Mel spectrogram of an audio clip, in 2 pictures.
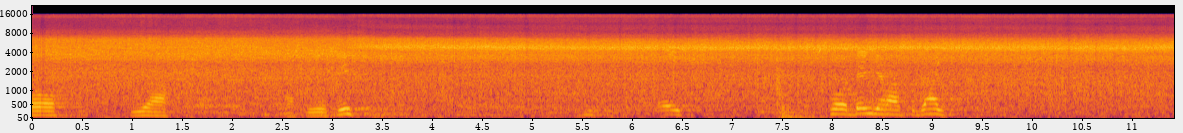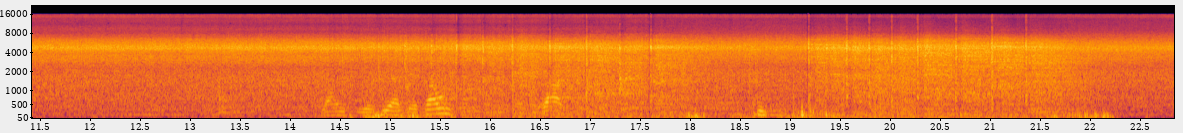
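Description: Fire extinguishers hiss loudly and steadily as they discharge.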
